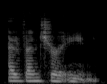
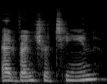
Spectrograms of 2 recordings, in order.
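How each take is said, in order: First: The word ends with a 'rin' sound. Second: The word ends with a 'teen' sound. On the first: The speaker calls it right. "It's adventurine" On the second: The speaker calls it wrong. "I was pronouncing it wrong. I used to say"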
